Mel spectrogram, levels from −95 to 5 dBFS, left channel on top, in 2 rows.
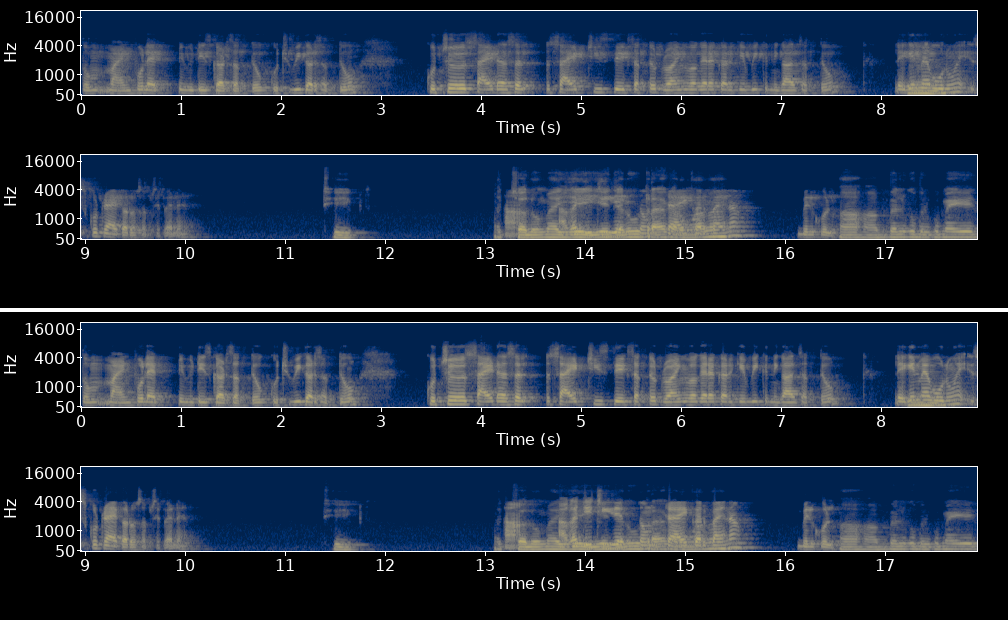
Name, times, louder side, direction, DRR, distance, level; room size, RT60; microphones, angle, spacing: voice 1, 0.0-3.1 3.5-7.6 8.1-10.0 13.2-13.3 13.7-15.6 16.1-16.5, right 2 dB, 50° right, 1.4 m, -32 dB
voice 2, 8.3-8.7 11.5-11.7 13.1-15.4 16.5-17.9, left 2 dB, 70° left, 0.7 m, -31 dB
22.5 x 12.0 x 3.2 m
head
